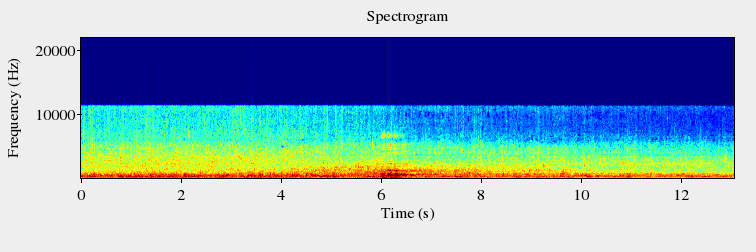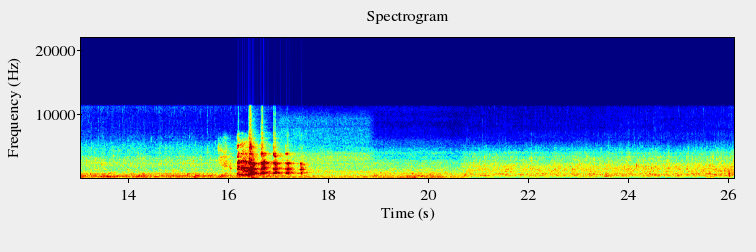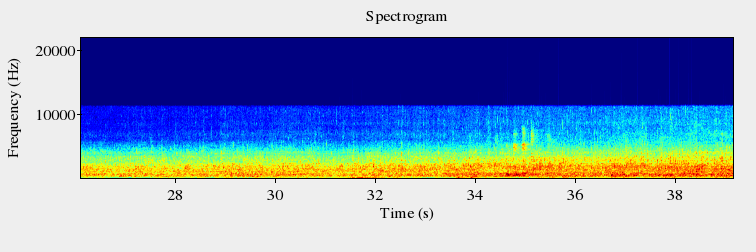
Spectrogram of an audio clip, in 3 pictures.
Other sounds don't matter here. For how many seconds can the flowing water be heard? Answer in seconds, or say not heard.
39 s.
